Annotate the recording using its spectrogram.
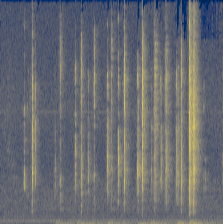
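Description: Computer keyboard typing: a quick, irregular run of keystrokes as a word is entered, with the loudest strikes near the end.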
